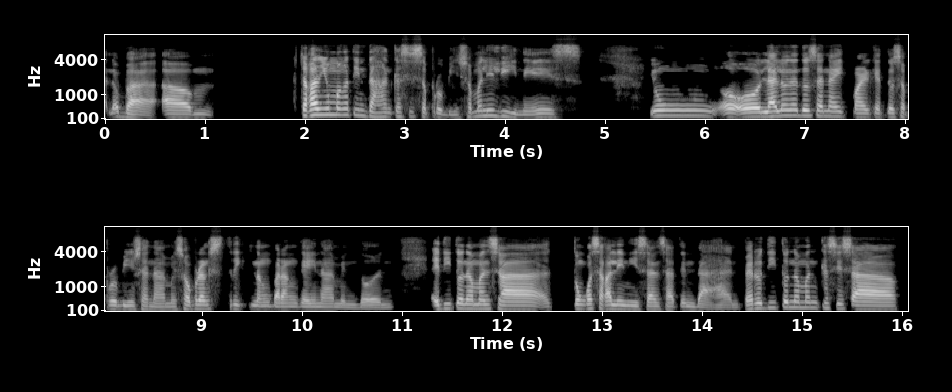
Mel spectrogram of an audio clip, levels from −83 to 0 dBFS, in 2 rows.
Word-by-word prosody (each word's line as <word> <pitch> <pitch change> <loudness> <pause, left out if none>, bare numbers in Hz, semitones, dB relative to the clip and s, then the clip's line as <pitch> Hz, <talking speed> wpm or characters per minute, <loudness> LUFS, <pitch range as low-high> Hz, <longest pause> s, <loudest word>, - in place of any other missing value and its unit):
ano - - -4
ba, - - +1
um 135 -2 0 0.9
'Tsaka 215 +2 +9
yung 240 - +1
mga 235 0 0
tindahan 175 -7 -2
kasi 170 0 -2
sa - - +2
probinsya 125 +2 -7
malilinis, 155 - -4 0.7
yung 200 +1 0 0.6
oo, 165 +2 +5
lalo 180 +4 +5
na 210 - -2
do'n 200 -1 +3
sa 190 -2 +1
night 180 -1 -1
market 150 -2 -1
do'n 155 -1 -3
sa - - -1
probinsya 140 -3 -4
namin 120 0 -6
sobrang 160 +5 +1
strict 155 -1 -1
ng 135 -1 -4
barangay 125 -1 -2
namin 115 -3 -8
don. 105 +1 -7 0.4
Eh, - - +5
dito 175 +2 -1
naman 165 -1 +1
sa 140 -3 +5 0.3
tungkol 165 +1 0
sa 175 - +4
kalinisan 140 -4 0
sa 130 0 -2
tindahan, 105 -5 -7
pero 165 +4 0
dito 205 +1 -3
naman 210 -1 -5
kasi 180 -3 +1
sa 140 -2 +4
150 Hz, 160 wpm, -23 LUFS, 130-175 Hz, 0.9 s, Tsaka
